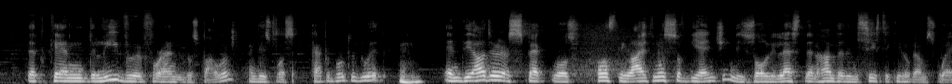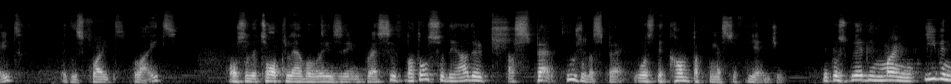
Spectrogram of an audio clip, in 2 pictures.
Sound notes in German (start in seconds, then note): none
